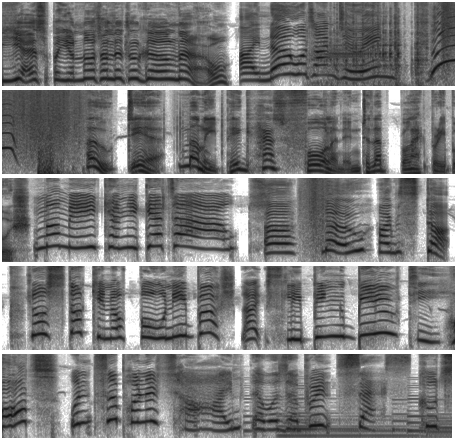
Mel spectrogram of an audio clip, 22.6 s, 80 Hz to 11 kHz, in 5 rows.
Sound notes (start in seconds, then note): 3.1 thuds; 4.5 screams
